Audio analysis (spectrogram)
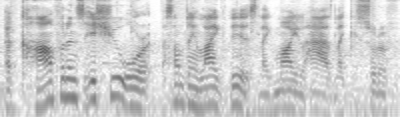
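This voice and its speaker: Animated young woman with a bright voice. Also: rumbling low, moderate pace, soft background music. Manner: rambling, conversational, peppered with "you know". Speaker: let's play streamer. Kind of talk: casual game commentary mixed with reading dialogue aloud.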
